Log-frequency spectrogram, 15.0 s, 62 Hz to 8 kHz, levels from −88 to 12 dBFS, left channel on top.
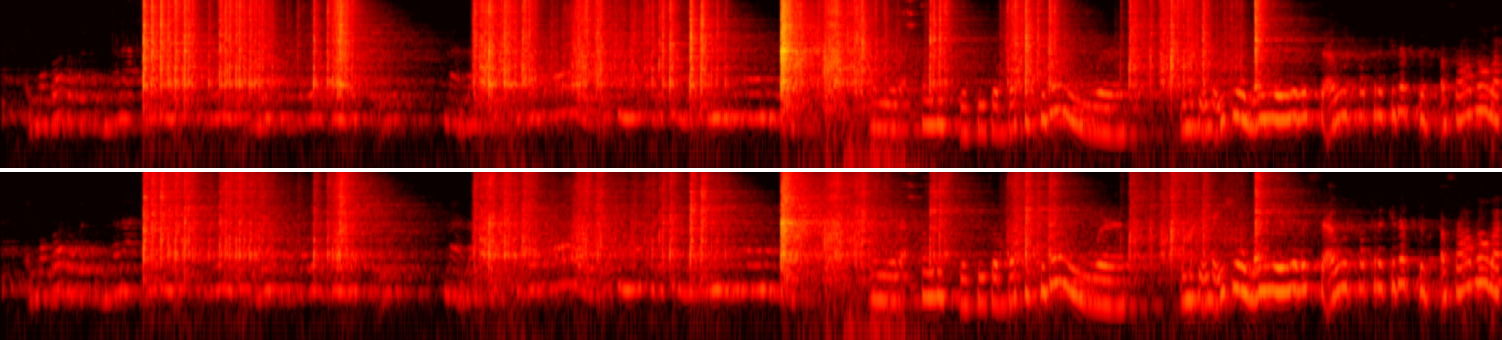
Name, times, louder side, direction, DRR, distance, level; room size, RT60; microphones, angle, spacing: voice 1, 0.2-4.0 4.4-8.0, equal, 5° left, -5 dB, 4.2 m, -52 dB
sound 1, 1.4-3.6 4.7-7.3 7.8-9.5 10.0-10.7 11.2-12.7, left 8 dB, 50° left, 0.6 m, -32 dB
voice 2, 8.7-11.3 11.8-15.0, right 2 dB, 35° right, 6 dB, 0.6 m, -43 dB
29.5 x 17.5 x 5.0 m, 2.4 s
head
